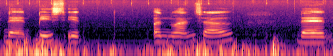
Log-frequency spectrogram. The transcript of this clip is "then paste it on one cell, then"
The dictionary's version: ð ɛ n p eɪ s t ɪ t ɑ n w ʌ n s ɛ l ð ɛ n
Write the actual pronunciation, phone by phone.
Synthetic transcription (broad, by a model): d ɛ n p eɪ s ɪ t ɑ n w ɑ n s ɛ l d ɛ n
